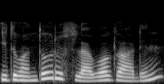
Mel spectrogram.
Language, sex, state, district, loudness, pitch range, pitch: Tamil, female, Tamil Nadu, Nilgiris, -15 LUFS, 185-250 Hz, 195 Hz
